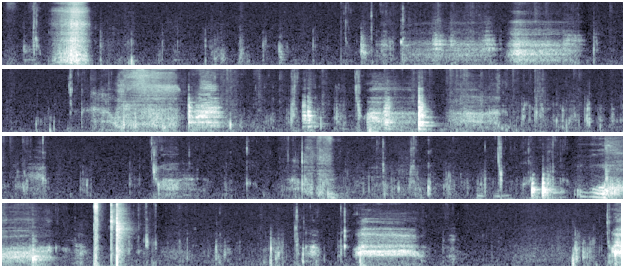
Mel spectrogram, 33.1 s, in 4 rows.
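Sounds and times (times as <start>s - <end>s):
close chewing and mouth sounds: 0.3s - 0.6s, 2.1s - 6.7s, 8.7s - 24.3s, 25.5s - 29.6s, 32.4s - 33.0s.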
